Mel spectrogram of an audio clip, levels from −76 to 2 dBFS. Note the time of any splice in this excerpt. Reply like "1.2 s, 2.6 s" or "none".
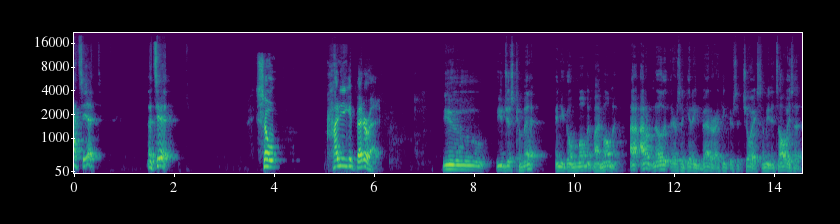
none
